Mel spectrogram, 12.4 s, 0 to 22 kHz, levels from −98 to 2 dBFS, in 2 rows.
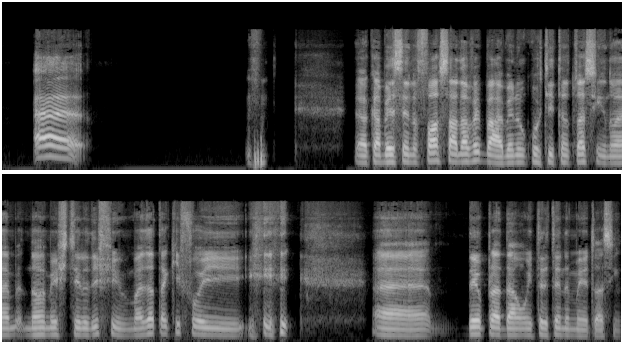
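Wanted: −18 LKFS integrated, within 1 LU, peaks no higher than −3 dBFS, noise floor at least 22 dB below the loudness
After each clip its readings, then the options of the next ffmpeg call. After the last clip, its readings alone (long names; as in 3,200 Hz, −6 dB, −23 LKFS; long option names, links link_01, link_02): integrated loudness −25.0 LKFS; sample peak −5.0 dBFS; target loudness −18.0 LKFS
→ -af "volume=7dB,alimiter=limit=-3dB:level=0:latency=1"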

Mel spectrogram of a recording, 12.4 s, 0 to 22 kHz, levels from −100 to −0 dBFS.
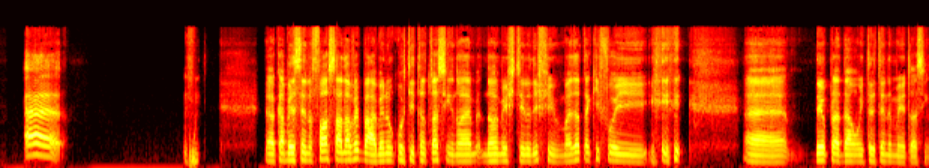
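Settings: integrated loudness −18.5 LKFS; sample peak −3.0 dBFS; background noise floor −72 dBFS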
